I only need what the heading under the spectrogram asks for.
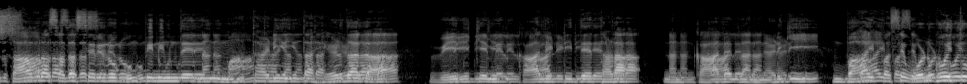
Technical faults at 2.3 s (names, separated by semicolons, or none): doubled audio track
